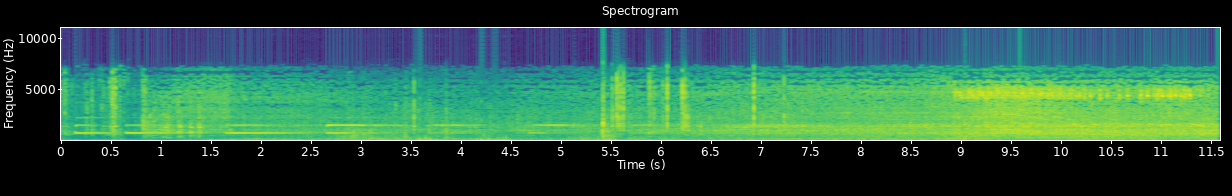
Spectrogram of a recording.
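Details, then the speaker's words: 2000 Ford Ranger 3.0 V6 at idle with a sharp, steady, metallic squeal from the upper idler pulley, traced to its worn bolt and backing washer after an earlier pulley-only replacement didn't last. "all right you can hear that doesn't sound too good it's really annoying on the highway"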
